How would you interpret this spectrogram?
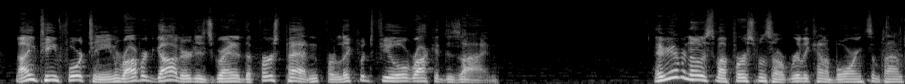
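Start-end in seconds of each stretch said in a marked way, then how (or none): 0.2-5.0 reading like a segment announcer. Reading the first history item of the segment, in the Today in History voice. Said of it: "let me do this in my Today in History voice".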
